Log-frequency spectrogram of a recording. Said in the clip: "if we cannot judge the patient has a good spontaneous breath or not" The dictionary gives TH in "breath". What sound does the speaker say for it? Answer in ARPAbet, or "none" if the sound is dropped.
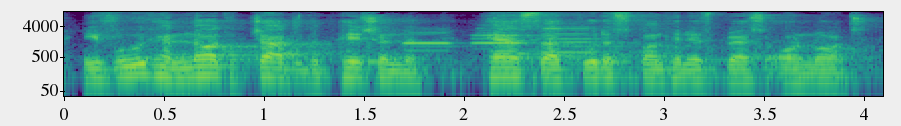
S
